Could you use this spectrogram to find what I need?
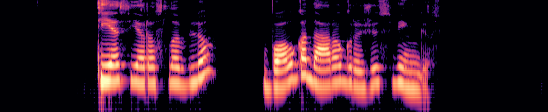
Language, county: Lithuanian, Kaunas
